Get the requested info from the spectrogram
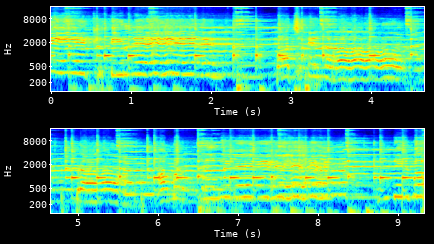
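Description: Live devotional kirtan music: a voice sings a wavering, ornamented melody over a hand-drum rhythm.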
